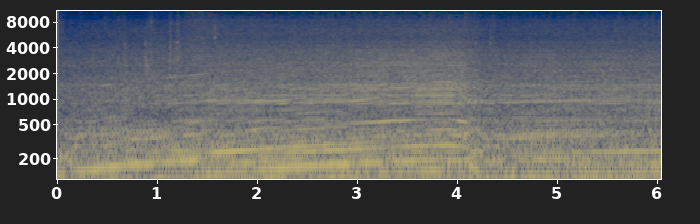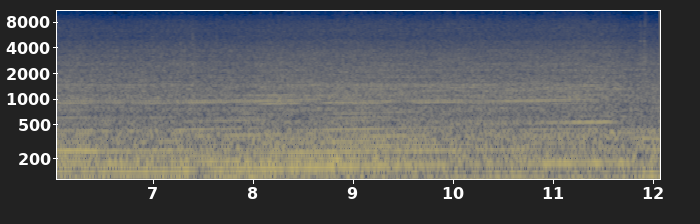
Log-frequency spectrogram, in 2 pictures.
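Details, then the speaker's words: 1999 Isuzu VehiCross, warmed up, full-throttle pull: engine pulls hard, then stumbles and dips about halfway before recovering; misfire-type hesitation and bucking under wide-open throttle, with coil packs and plugs to be checked next. "we can do a couple full pull runs and you guys can hear it Miss or uh see the attack move"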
